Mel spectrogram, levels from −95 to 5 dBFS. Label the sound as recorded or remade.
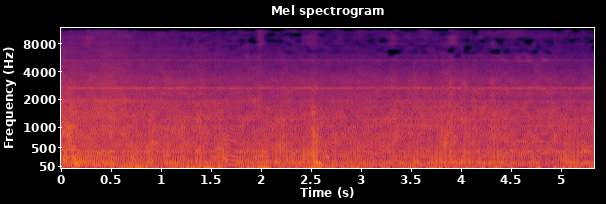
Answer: remade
